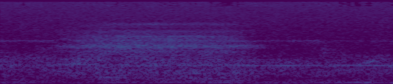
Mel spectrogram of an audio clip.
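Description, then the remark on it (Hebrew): A slow, deep breath drawn in during a guided seated relaxation, a steady airy rush lasting about two seconds with no talking. “אפשר רגע לקחת נשימה עמוקה,”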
